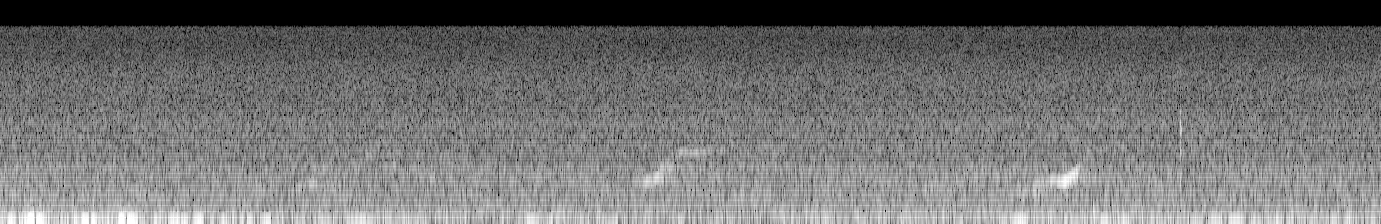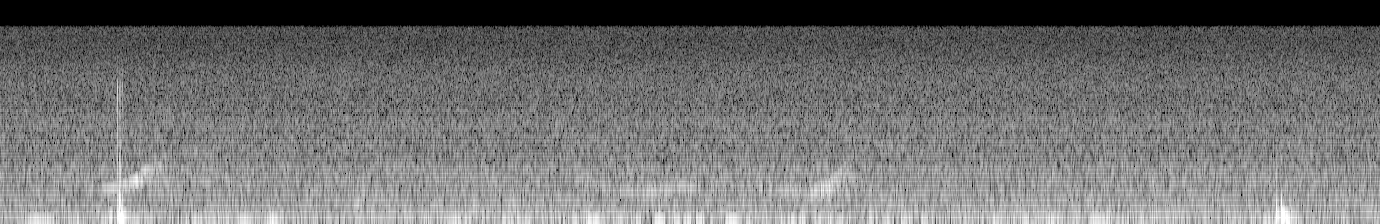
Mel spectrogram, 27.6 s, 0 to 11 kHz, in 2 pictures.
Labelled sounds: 6.8	7.1	humpback whale, 0.93 to 1.2 kHz

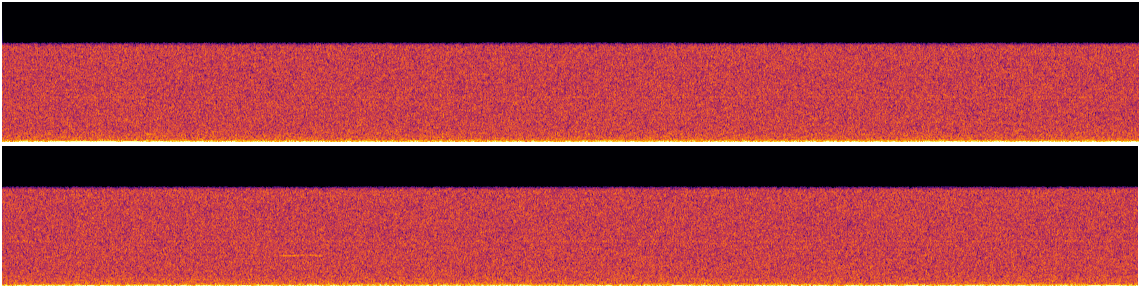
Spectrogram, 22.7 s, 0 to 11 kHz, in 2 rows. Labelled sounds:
14.2	14.4	killer whale, Bigg's (transient), 2.4 to 2.5 kHz

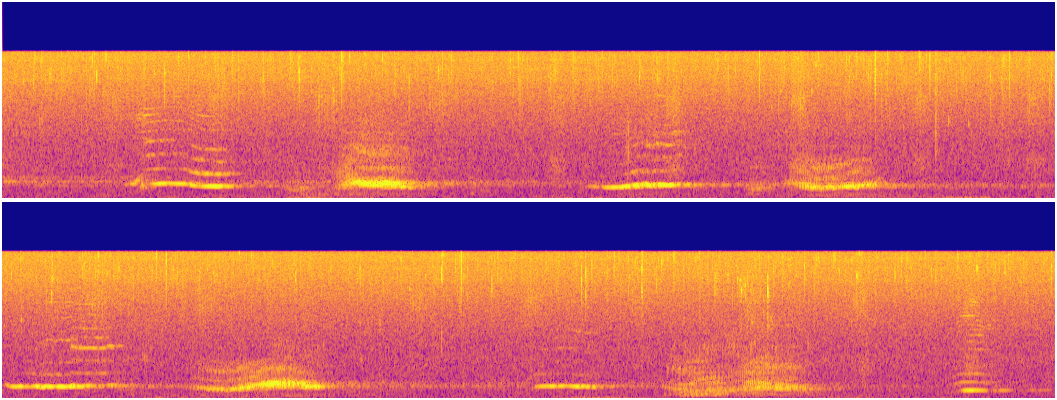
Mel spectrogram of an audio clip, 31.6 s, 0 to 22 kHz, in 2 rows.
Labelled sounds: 2.0	2.6	humpback whale, 1.2 to 2.2 kHz
3.0	3.4	humpback whale, 0.94 to 1.0 kHz
5.3	5.6	humpback whale, 0.84 to 1.2 kHz
9.6	10.1	humpback whale, 1.0 to 1.2 kHz
16.4	17.5	humpback whale, 0.97 to 2.6 kHz

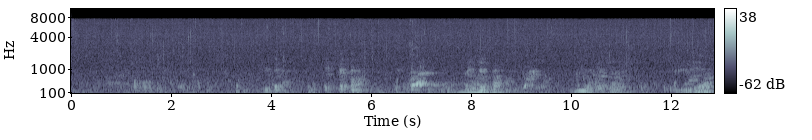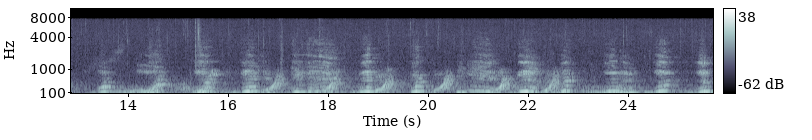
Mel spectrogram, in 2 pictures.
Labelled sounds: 5.3	5.7	humpback whale, 0.78 to 1.0 kHz
6.9	7.3	humpback whale, 0.78 to 0.88 kHz
9.1	9.4	humpback whale, 0.78 to 1.0 kHz
12.1	12.4	humpback whale, 0.84 to 1.0 kHz
13.4	14.5	humpback whale, 0.78 to 1.7 kHz
15.3	15.9	humpback whale, 0.78 to 2.0 kHz
17.3	19.0	humpback whale, 1.2 to 3.6 kHz
20.8	21.3	humpback whale, 0.94 to 2.1 kHz
21.8	22.1	humpback whale, 0.78 to 1.5 kHz
23.5	24.9	humpback whale, 0.78 to 2.1 kHz

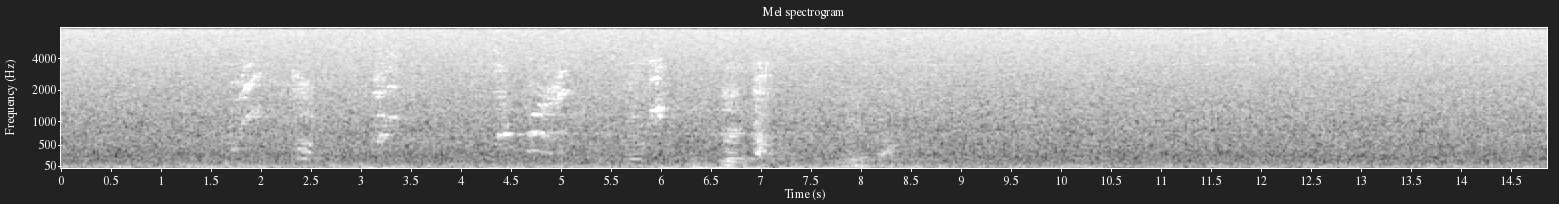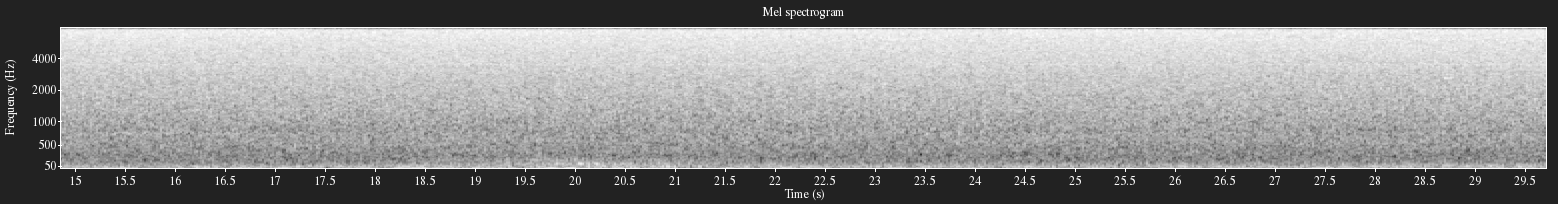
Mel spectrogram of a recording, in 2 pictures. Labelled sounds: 3.2	3.4	humpback whale, 0.86 to 1.2 kHz
4.9	5.1	humpback whale, 1.6 to 2.1 kHz

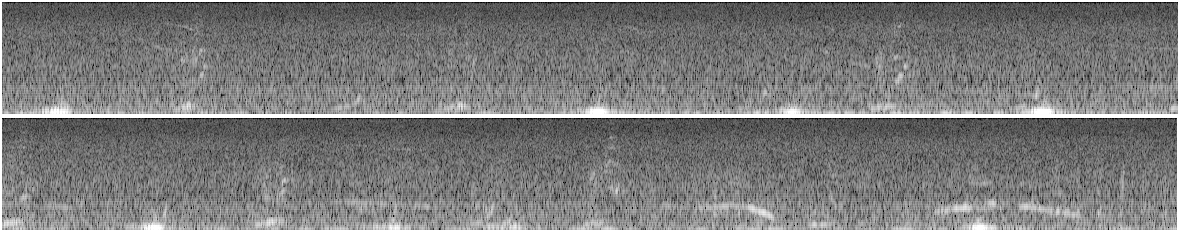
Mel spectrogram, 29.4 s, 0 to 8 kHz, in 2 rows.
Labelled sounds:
1.9	2.4	humpback whale, 2.1 to 4.3 kHz
19.5	19.9	humpback whale, 3.3 to 3.4 kHz

